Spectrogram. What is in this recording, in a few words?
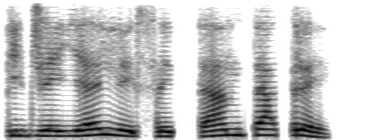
female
